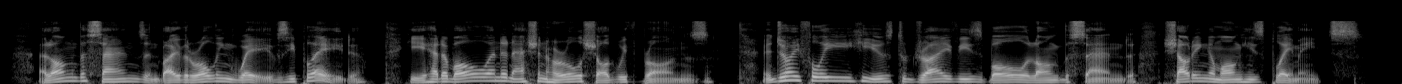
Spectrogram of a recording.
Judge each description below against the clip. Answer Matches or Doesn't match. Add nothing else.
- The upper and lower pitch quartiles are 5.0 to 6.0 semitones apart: Doesn't match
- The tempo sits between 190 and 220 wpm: Doesn't match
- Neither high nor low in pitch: Doesn't match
